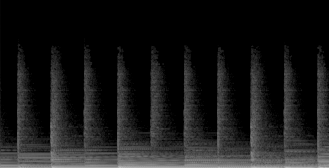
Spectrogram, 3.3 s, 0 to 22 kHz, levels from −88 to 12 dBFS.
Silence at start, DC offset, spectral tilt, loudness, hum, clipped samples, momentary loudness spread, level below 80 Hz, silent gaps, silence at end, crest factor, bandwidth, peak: 0 s; under 0.1%; -7.5 dB/octave; -27 LUFS; none; under 0.1%; 5 LU; -28 dBFS; none; 0 s; 16 dB; 13.5 kHz; -10 dBFS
